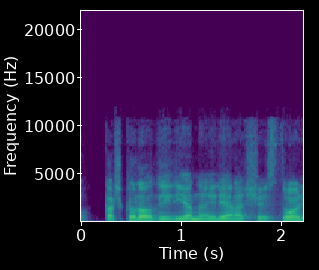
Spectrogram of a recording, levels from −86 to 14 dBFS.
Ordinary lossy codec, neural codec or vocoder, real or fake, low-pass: Opus, 24 kbps; codec, 16 kHz in and 24 kHz out, 0.4 kbps, LongCat-Audio-Codec, two codebook decoder; fake; 10.8 kHz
